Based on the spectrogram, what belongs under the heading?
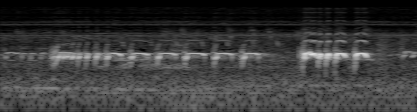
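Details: Local zebra dove in breeding mood, cooing to challenge rivals: a long stuttering run of soft, mid-pitched coo notes, then a louder burst of four quick coos near the end, over a low background hum.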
